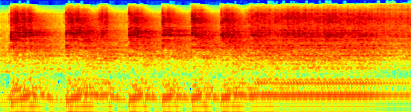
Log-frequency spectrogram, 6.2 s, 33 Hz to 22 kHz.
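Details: Late-1980s Lull Highlander 844 telehandler diesel after valve lash adjustment, exhaust 0.018 in, intake 0.014 in: loud raw open-pipe clatter with deep steady rumble at idle, muffler removed, running on its own, not smoking much. Engine running with muffler removed.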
